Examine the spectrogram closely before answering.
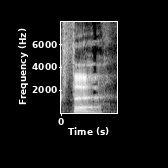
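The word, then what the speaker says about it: phở: It's called pho, but pronounced like pho, for non-Vietnamese speakers like me.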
